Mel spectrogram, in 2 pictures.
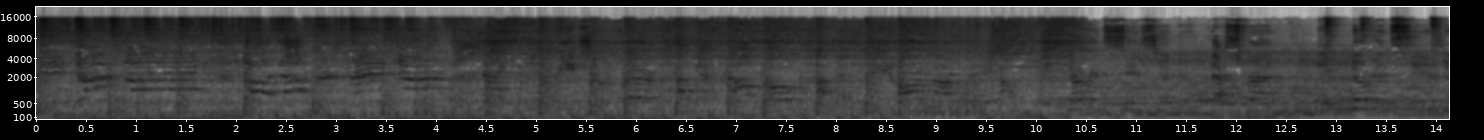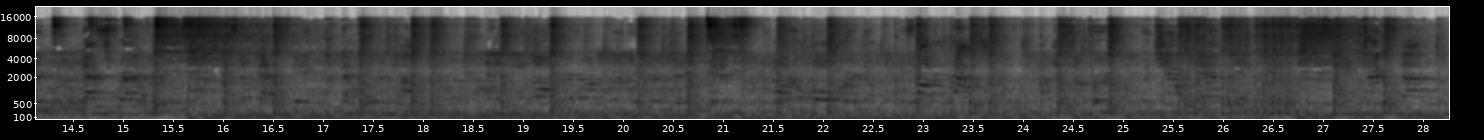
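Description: Live rock band playing through a PA: a female lead singer over electric guitars, bass and drum kit. About ten seconds in, the bass and kick drum drop out for about five seconds while the singing and guitar carry on, then the full band comes back in.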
